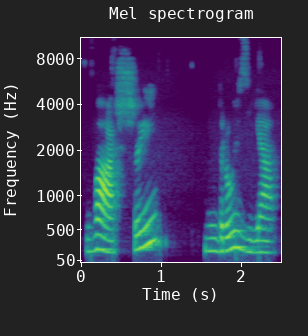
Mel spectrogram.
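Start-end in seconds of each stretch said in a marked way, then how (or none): none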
